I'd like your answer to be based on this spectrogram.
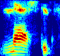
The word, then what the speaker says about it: Gnostic: When you say Gnostic, and if I were to tell some average lay person or novice to spell the word Gnostic for $1,000, by the way that I'm saying it, they would think that it would start with an N because of its sound. But the G is silent.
